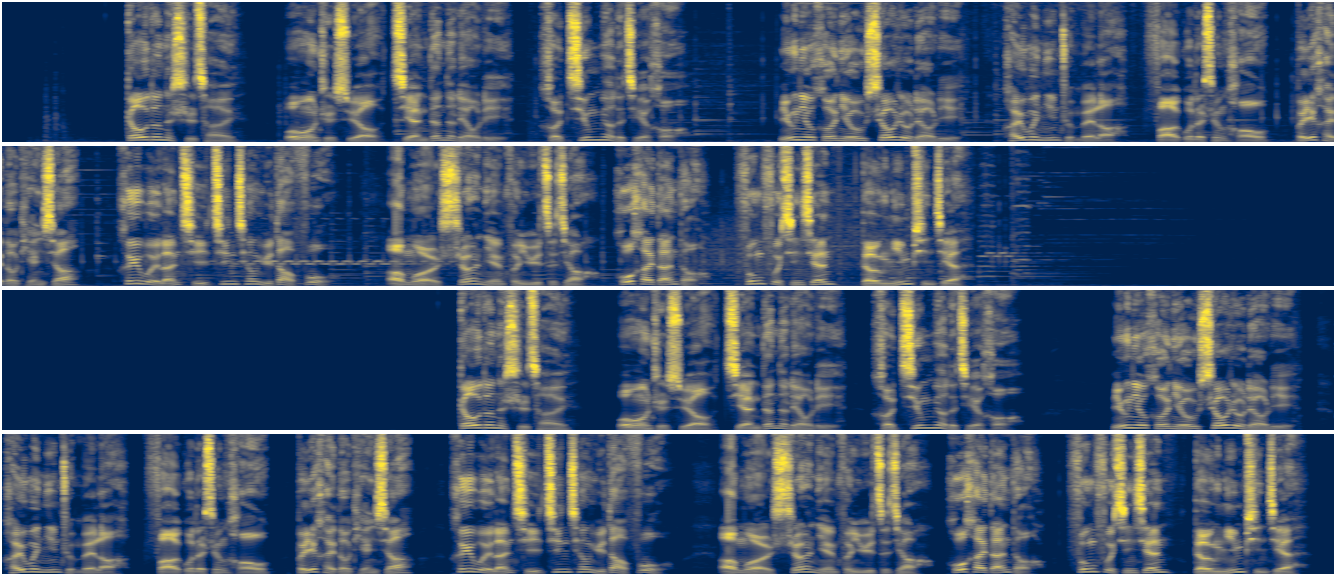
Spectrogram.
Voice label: 品质时尚欢乐; 和牛料理烧

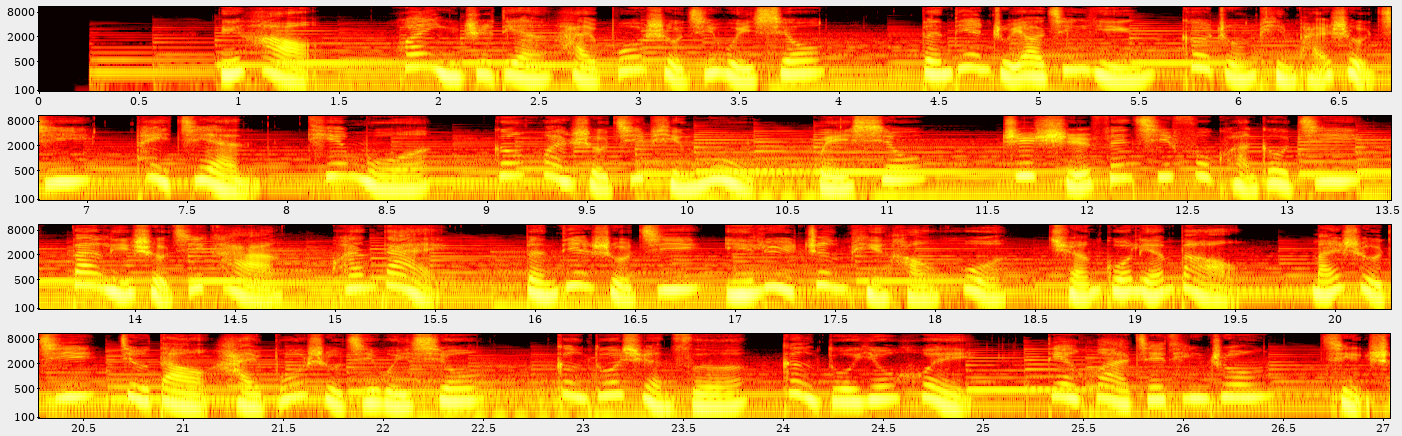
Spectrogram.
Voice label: 彩铃温馨

